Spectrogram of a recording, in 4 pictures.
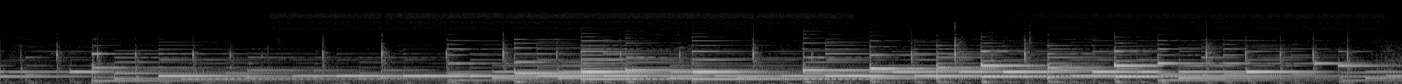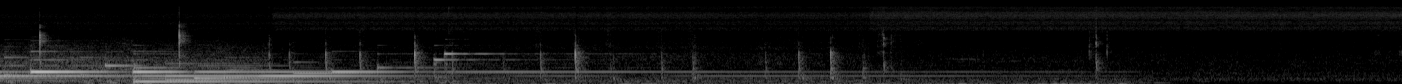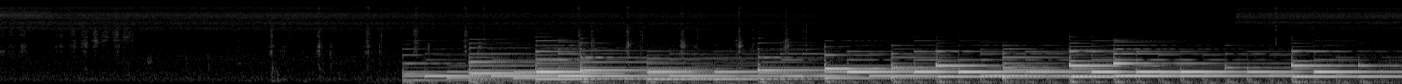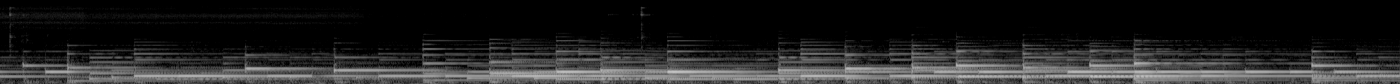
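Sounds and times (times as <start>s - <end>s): piano music: 0.0s - 24.9s, 32.1s - 56.0s.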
